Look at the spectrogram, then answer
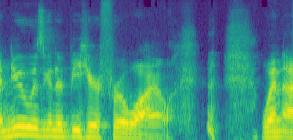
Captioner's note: chuckles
